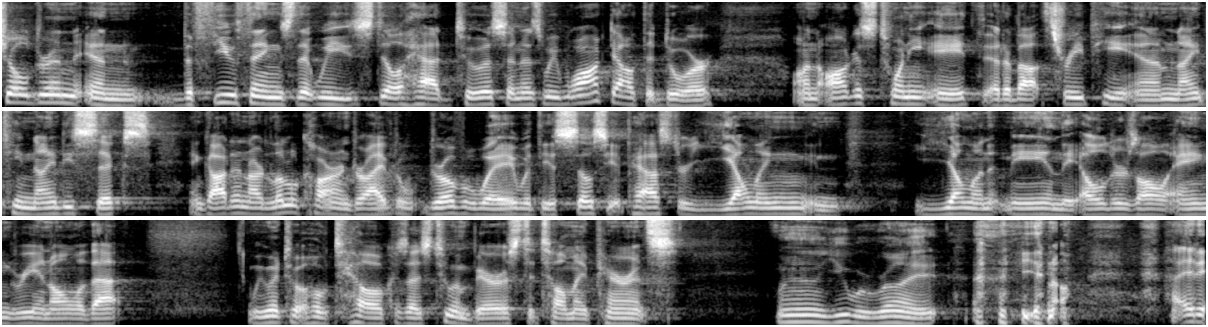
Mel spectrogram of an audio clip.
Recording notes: The first of 11 talks from this year’s RESTORE Conference. This was an amazing gathering of survivors of church hurt and abuse as well as pastors and Christian leaders, wanting to better minister to the survivors.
